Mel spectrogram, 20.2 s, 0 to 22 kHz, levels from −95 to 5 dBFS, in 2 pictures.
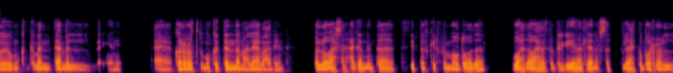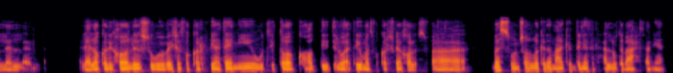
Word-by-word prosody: وممكن 85 +4 -5
كمان 85 +1 0
تعمل 85 -4 0 0.3
يعني 75 -1 -9 0.5
آآ، 70 0 -2
قرارات 80 +4 +2
ممكن - - 0
تندم 85 -2 +4
عليها 80 +2 +3
بعدين، 70 -3 -2 0.5
فاللي 80 +2 +4
هو 95 - +6
أحسن 100 -2 -3
حاجة 100 +1 0
إن 95 -1 +1
أنت 95 -1 -1
تسيب - - -2
تفكير - - -4
في - - -9
الموضوع 90 +1 +2
ده 105 +9 +2 0.4
وواحدة، 90 +1 +5
واحدة 100 0 +4
تدريجيًا 90 +5 +2
هتلاقي 95 +1 +2
نَفْسك 100 0 -4 0.2
طلعت 95 -1 +1
برّه 90 +1 +1
ال 75 -2 -2
ال 70 -1 -5 0.8
العلاقة 80 +3 +2
دي 80 - +1
خالص، 90 +3 +3
وما 80 0 +2
بقيتش 75 - +1
تفكّر - - -3
فيها 85 -2 +2
تاني 95 +4 +2
وتسيب 90 -3 -3
التوقّعات 80 -2 0
دي - - +1
دلوقتي 80 +2 +1
وما 80 -1 +3
تفكّرش - - -8
فيها 80 - 0
خالص، - - -4
ف - - -2 0.9
بس 120 -4 +3
وإن 90 -1 -1
شاء 105 +4 -1
الله 100 0 +1
كده 100 0 -1
معاك 95 +2 -1
الدنيا 90 +1 -2
تتحلّ 90 0 -5
وتبقى 80 -2 -1
أحسن 80 - -8
يعني. 70 0 -8
90 Hz, 170 wpm, -25 LUFS, 80-95 Hz, 0.9 s, هو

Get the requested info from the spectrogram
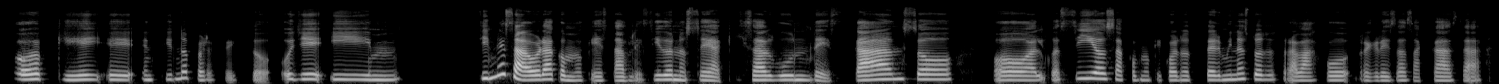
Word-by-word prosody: Okey, 225 -2 +1
eh, 215 -1 0
entiendo 230 +6 -4
perfecto. 210 -5 -9
Oye, 240 - 0
y, 225 -2 -1
mm, 210 0 -1 0.8
¿tienes 375 +12 +2
ahora 215 +3 +8
como 190 -5 -2
que 180 - -6
establecido, 180 +4 -1
no 205 -3 0
sé, 195 -4 -1
quizá 210 -1 0
algún 205 0 +1
descanso 230 - +3 0.4
o 200 0 +3
algo 195 0 -2
así? 275 0 -1
O 260 -1 +5
sea, 225 -5 -4
como 200 -1 -9
que 195 -1 -19
cuando 195 0 -3 0.2
terminas 220 +5 0
todo 225 -3 -1
el 220 - -11
trabajo 195 0 -3
regresas 185 +1 -7
a 170 - -11
casa, 180 +1 -4
210 Hz, 130 wpm, -23 LUFS, 195-230 Hz, 0.8 s, ahora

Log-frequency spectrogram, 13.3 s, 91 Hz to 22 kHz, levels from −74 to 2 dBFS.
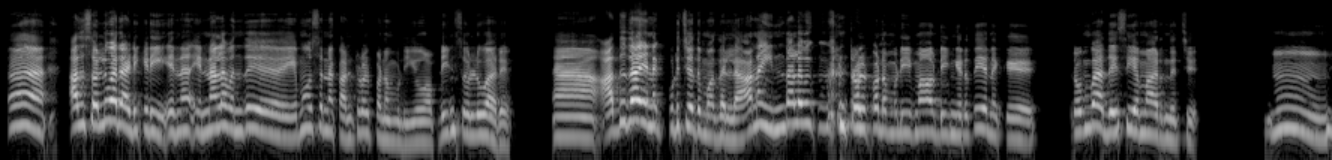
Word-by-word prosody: ஆ - - -2 0.6
அது 295 +2 +5
சொல்லுவாரு 335 +2 +6
அடிக்கடி 255 -2 0 0.2
"என்ன 250 +2 -1
என்னால 270 +5 +3
வந்து 255 +3 -4 0.4
எமோஷன 275 -1 -6
கண்ட்ரோல் 230 +4 -6
பண்ண 195 -2 -6
முடியும்" 170 +1 -8
அப்டீன்னு 215 +9 -7
சொல்லுவாரு. 210 -6 -2 0.5
அ - - +1 0.5
அதுதான் 350 +2 +9
எனக்கு 295 -2 -1
புடிச்சது 285 -2 -2
மொதல்ல. 200 -2 -3
ஆனா 315 +5 +3
இந்த 275 +4 -3
அளவுக்கு 320 -2 -1
கண்ட்ரோல் 275 -2 +1
பண்ண 260 -3 -1
முடியுமா? 235 0 -4
அப்டீங்குறது 225 +1 -6
எனக்கு 200 -3 -5 0.6
ரொம்ப 265 +5 -6
அதிசயமா 240 -1 -1 1.0
இருந்துச்சு.ம். 250 -6 -8
250 Hz, 130 wpm, -20 LUFS, 220-280 Hz, 1.0 s, அதுதான்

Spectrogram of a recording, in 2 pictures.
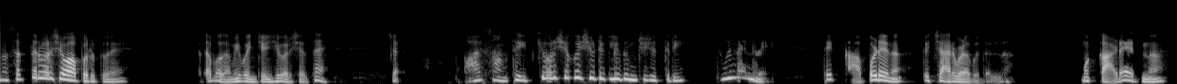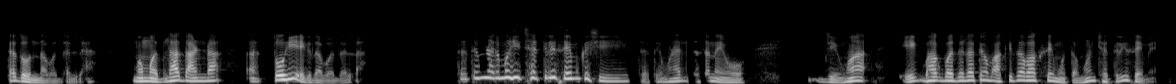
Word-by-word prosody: "70 225 +6 0
वर्ष 275 -3 +3
वापरतोय. 145 - +5 0.8
आता - - -3
बघा, 105 - 0
मी 135 - +2
85 125 -1 0
वर्षाचा 115 - -4
आहे." 155 - -4 0.4
"अच्छा, - - -10 0.7
काय 180 - 0
सांगता, 175 +1 -2
इतकी 180 - -1
वर्ष 290 +2 +1
कशी 295 -2 +4
टिकली 255 -1 +4
तुमची 210 -3 +3
छत्री?" 175 -1 -4
"ते 185 +6 -10
म्हणले, 310 +2 +1
नाही. - - -4 0.6
ते 230 - +1
कापड 210 -1 +3
आहे 185 - +6
ना, 125 -4 +2 0.3
ते - - 0
4 125 - +3
वेळा 115 -4 +3
बदललं. - - -13 0.8
मग - - +1
काड्या 195 - +3
आहेत 165 -8 -1
ना, 120 +3 +1 0.2
त्या 175 - -2
दोनदा 110 - +1
बदलल्या. 85 -1 -16 0.4
मग 145 - +4
मधला 140 +4 +4
दांडा, 160 +1 +2 0.3
अ, 135 - -5 0.2
तोही 220 +5 +8
एकदा 95 -2 -5
बदलला." 85 +1 -15 1.0
तर 250 - -7
ते - - -1
म्हणाले, 300 -1 +2
"मग 320 - +6
ही 315 +1 +6
छत्री 315 +2 +2
सेम 275 -1 +2
कशी?" 175 - -2 0.3
तर - - -13
ते 125 - -11
म्हणाले, 140 +6 -5
"तसं 160 - -9
नाही 125 -8 -2
हो. 100 0 -5 0.9
जेव्हा 125 - 0 0.5
एक 165 +4 -4
भाग 175 +2 +3
बदलला, 175 +2 +2
तेव्हा 195 -2 -1
बाकीचा 175 +6 -2
भाग 185 -1 +3
सेम 165 -4 0
होता 90 -3 -8
म्हणून 140 - -2
छत्री 145 - -4
सेम - - -6
आहे." - - -29
170 Hz, 180 wpm, -22 LUFS, -, 1.0 s, तोही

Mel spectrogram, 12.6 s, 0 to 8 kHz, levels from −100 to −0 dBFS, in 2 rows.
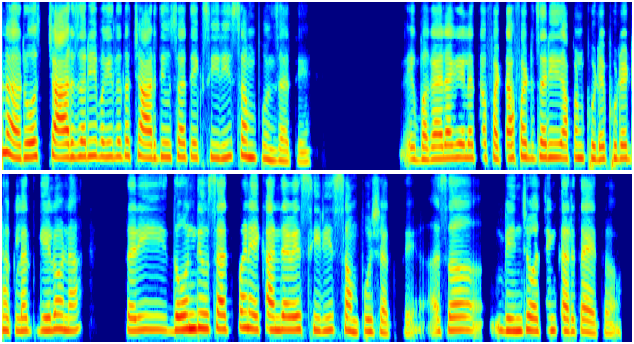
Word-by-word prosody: ना, 285 -8 +5
रोज 255 +2 +4
4 245 -2 +6
जरी 260 +2 0
बघितलं, 260 0 -2
तर - - 0
4 240 -3 +3
दिवसात 250 0 -2
1 245 - -4
सीरीज 245 +1 -2
संपून 235 -7 0
जाते. 170 -3 -7 1.0
एक 215 - -4
बघायला 220 +2 +2
गेलं 240 0 0
तर - - -4
फटाफट 230 +2 0
जरी 245 -1 +2
आपण 235 +1 0
पुढे-पुढे 230 +1 -1
ढकलत 225 -1 -2
गेलो 245 +2 +2
ना, 225 0 -1 0.5
तरी 235 +1 -2
2 245 +2 +7
दिवसात 255 -1 +3
पण 280 -1 +2
एखांद्या 240 -2 +2
वेळेस 240 0 +2
सीरीज 230 0 -2
संपू 215 -2 0
शकते. 190 -2 -8
असं 230 +1 -3 0.2
बिंज 220 +1 +2
वॉचिंग 225 0 0
करता 210 -1 -1
येतं. 180 +1 -7
235 Hz, 175 wpm, -24 LUFS, 220-250 Hz, 1.0 s, 2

